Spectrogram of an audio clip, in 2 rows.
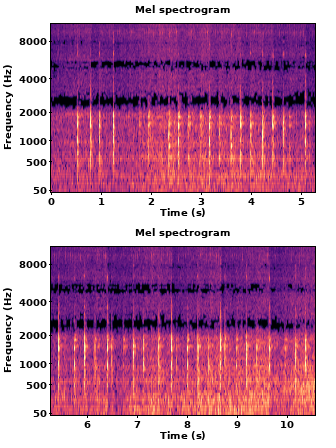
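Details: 2001 Lincoln LS V8 that won't start: rapid sharp ticking, about three to four clicks a second over a faint steady background while cranking; owner suspects broken timing chain or water pump, not confirmed.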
